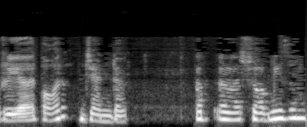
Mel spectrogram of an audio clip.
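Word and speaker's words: chauvinism: Next है, इसकी जो प्रोनाउंसिएशन है वो है शोविनिज्म। यहाँ पे शोविनिज्म बनेगा, ये जैसे दिखने में चार लग रहा है लेकिन इसकी प्रोनाउंसिएशन है शोविनिज्म।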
